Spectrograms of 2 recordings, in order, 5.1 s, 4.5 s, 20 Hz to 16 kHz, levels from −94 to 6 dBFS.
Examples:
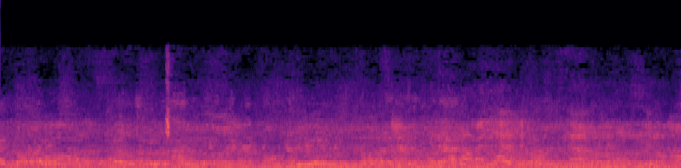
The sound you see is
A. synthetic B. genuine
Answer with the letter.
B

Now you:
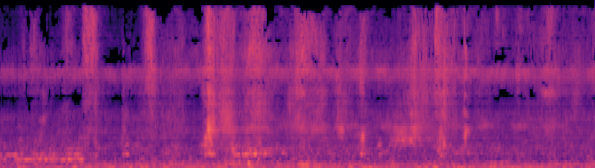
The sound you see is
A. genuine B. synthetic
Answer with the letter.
B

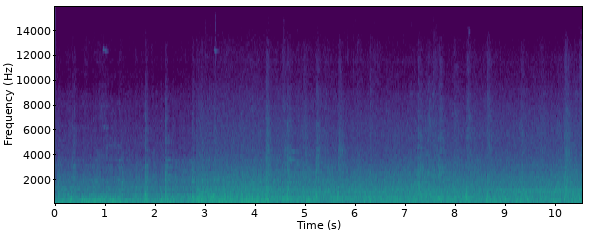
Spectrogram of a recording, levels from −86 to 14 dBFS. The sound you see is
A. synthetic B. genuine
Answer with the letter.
B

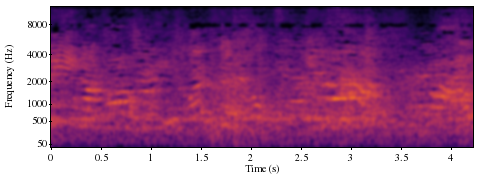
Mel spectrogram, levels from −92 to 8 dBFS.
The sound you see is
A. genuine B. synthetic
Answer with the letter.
A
